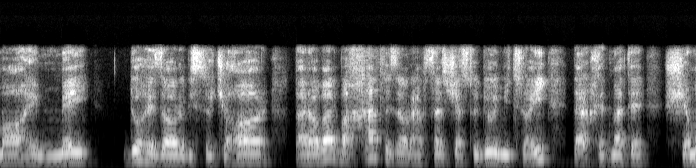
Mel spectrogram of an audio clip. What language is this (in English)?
Persian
